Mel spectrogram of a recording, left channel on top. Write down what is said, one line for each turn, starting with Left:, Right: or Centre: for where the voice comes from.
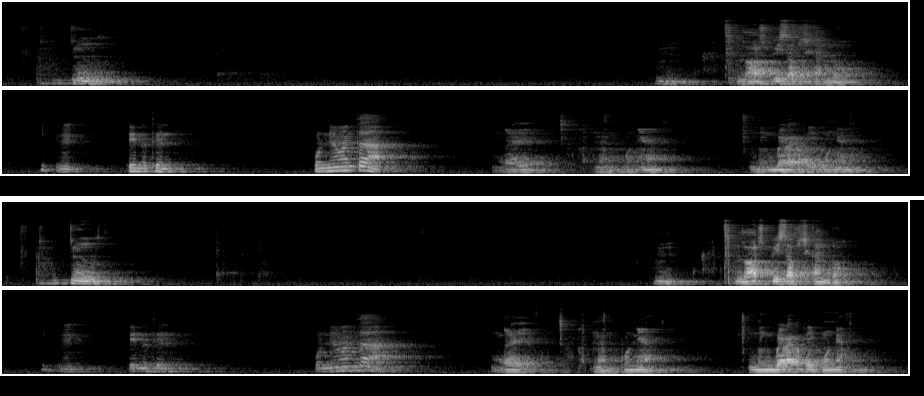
Right: ಹ್ಮ್ ಹ್ಮ ಲಸ್ ಪೀಸ್ ಆಫ್ ಚಿಕನ್ ರ
Left: ಹ್ಮ್ ತಿನ್ ತೀನ್ ಪುಣ್ಯವಂತ
Right: ಅಯ ನ ಪುಣ್ಯ ನಿಂಗ ಬ್ಯಾಡಗಪ್ಪ ಪುಣ್ಯ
